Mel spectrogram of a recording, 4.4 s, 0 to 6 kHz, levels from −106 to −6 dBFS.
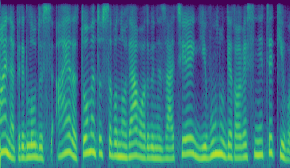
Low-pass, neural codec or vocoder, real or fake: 5.4 kHz; codec, 16 kHz, about 1 kbps, DyCAST, with the encoder's durations; fake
